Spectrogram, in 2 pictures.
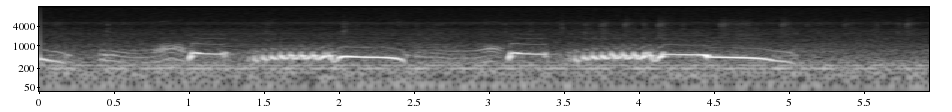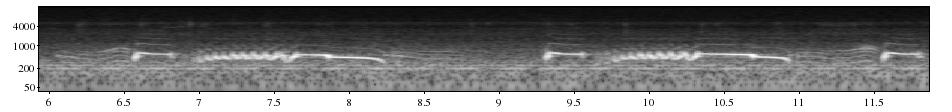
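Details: Barbary dove calling to its partner during mating courtship: four rolling coos about three seconds apart, each a short rising note, a fluttering trill, then a drawn-out descending tone.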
